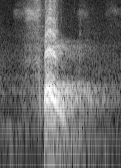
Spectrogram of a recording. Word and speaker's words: Vogel: Vogel means bird. Fowl. Now look at the sound. V gives the sound of F.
